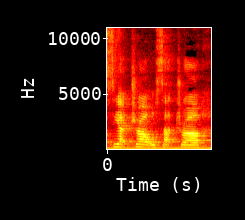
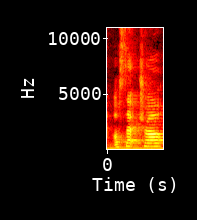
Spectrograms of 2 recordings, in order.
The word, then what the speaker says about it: Ossetra: Ossetra or Ossetra, depending on how you want to pronounce it. It's kind of got a different variation of names.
